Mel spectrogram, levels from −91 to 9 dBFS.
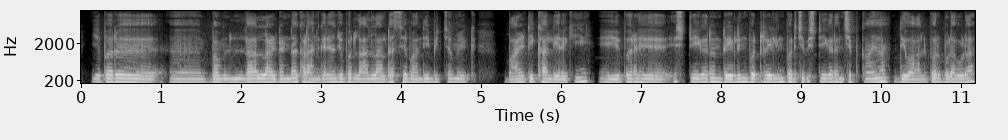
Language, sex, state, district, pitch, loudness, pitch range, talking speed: Hindi, male, Uttarakhand, Tehri Garhwal, 135 Hz, -16 LUFS, 130-145 Hz, 175 wpm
